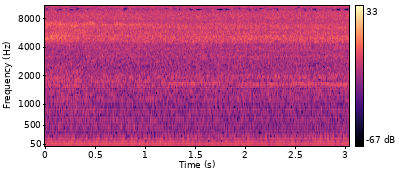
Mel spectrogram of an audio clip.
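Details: GM Escalade after fitting a new belt tensioner and Gates HD belt to cure a belt squeak: even, low idle with steady hum and no chirp or squeal; owner expects the squeak may return when driving.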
